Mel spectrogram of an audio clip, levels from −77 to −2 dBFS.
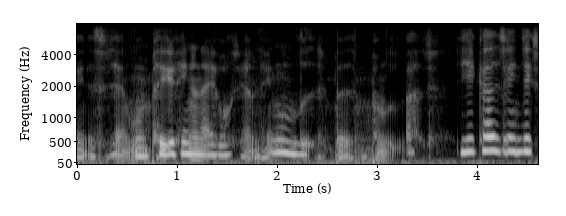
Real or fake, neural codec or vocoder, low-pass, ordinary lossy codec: fake; autoencoder, 22.05 kHz, a latent of 192 numbers a frame, VITS, trained on many speakers; 7.2 kHz; none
